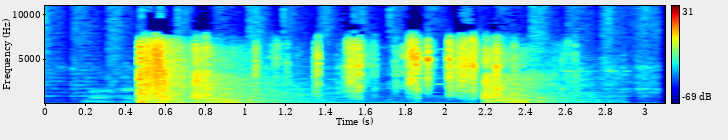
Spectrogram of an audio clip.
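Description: A sniper rifle headshot in PUBG Mobile goes off as a sudden loud crack, followed by a dense rumbling tail and a second burst of gunfire and impacts, with no talking.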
